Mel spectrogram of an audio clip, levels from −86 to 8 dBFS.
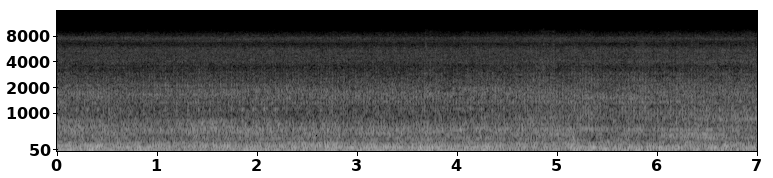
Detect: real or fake fake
